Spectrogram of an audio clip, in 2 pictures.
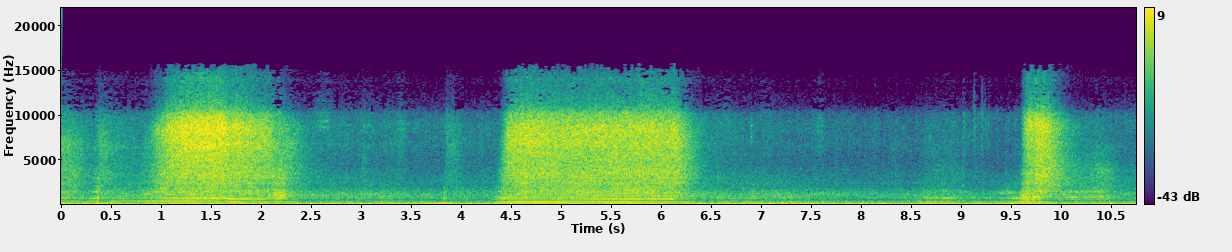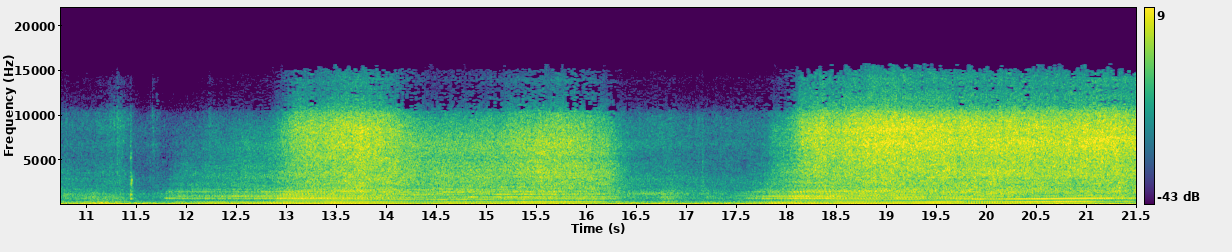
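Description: BMW E92 M3's 4.0-litre V8 held in third gear, loud, repeatedly rising in pitch under throttle and falling back when the driver lifts off, several times over.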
